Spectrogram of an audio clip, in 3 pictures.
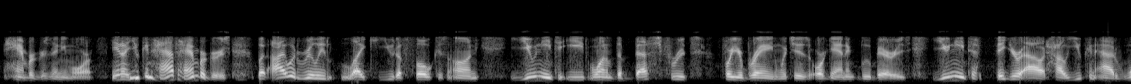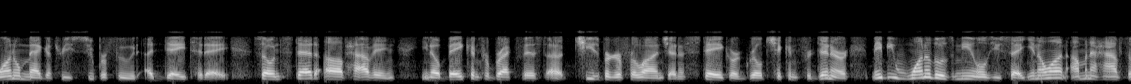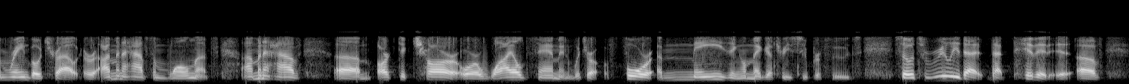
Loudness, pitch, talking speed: -17 LUFS, 330 Hz, 205 wpm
